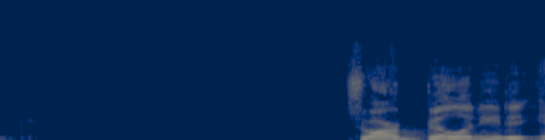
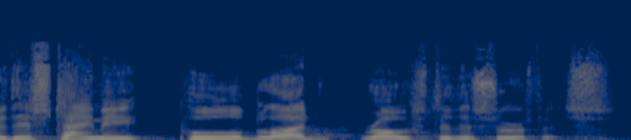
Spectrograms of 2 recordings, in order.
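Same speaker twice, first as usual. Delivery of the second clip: ordinary talk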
